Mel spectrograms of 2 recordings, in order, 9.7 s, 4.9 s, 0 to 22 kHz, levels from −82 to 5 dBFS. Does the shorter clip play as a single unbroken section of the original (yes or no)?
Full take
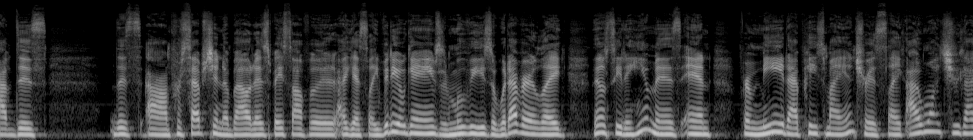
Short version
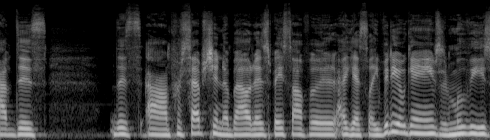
yes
